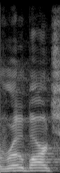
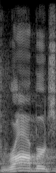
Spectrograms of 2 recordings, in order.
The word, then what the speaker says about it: Robarts: the Robart sports arena that actually should be pronounced Roberts because that was the name of the family that donated it and for baseball we'd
